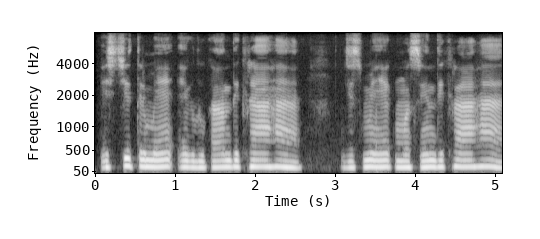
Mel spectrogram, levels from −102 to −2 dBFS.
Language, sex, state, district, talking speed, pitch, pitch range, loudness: Hindi, male, Jharkhand, Palamu, 165 wpm, 140 Hz, 130-145 Hz, -13 LUFS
